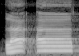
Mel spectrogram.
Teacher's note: Laan nun yang bertasdid gunah musyaddadah. Kita dengungkan selama tiga harakat.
